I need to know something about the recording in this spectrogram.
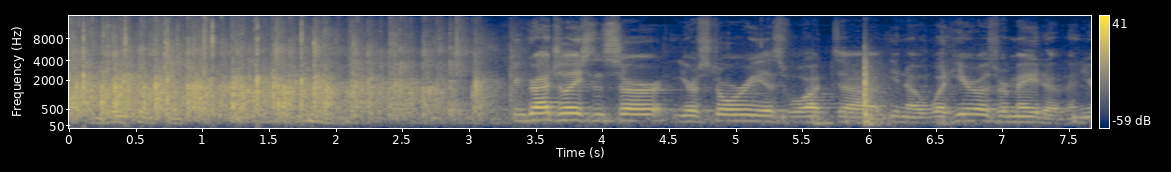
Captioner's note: applause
